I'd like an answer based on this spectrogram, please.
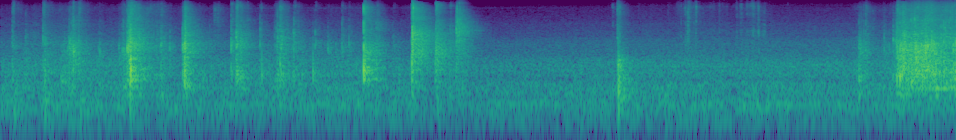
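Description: Irregular light taps and clicks of a paintbrush dabbing on paper and against a watercolour paint tin, thinning out and stopping a little past halfway. Near the end there is a loud burst of handling noise.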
